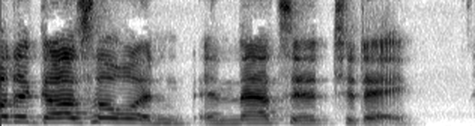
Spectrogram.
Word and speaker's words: ghazal: But in English and according to the poetry foundation and several other authors that I read, it rhymes with muzzle.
